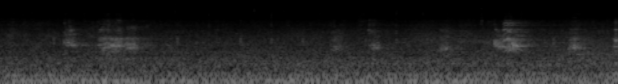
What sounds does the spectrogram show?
dog barking or whining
